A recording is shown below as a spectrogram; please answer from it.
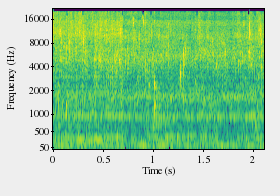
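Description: Running tap water splashing into a sink while a dirty makeup brush is swirled in dish soap and water, a steady close rushing wash with small sloshing bursts and no talking.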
